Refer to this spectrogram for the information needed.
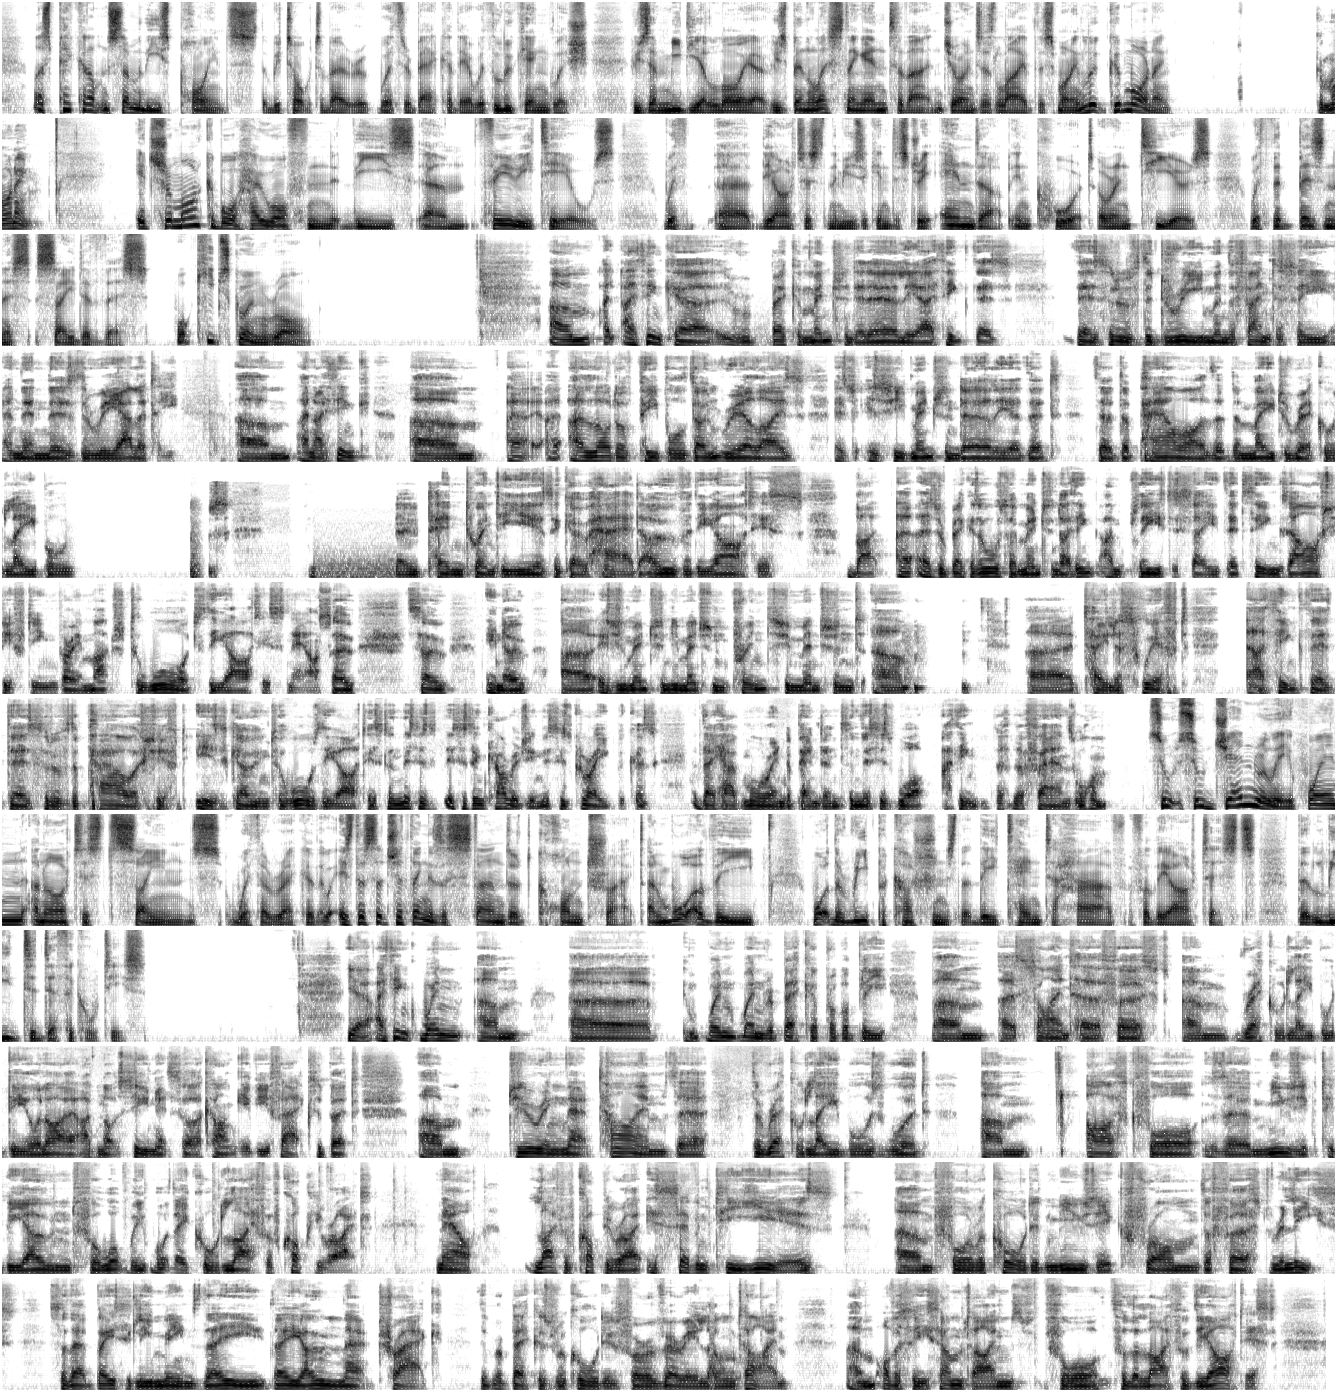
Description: Interview with Stephen Jardine talking with Rebecca Ferguson about her new album and how the music industry has changed for the positive since she signed with The X Factor.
